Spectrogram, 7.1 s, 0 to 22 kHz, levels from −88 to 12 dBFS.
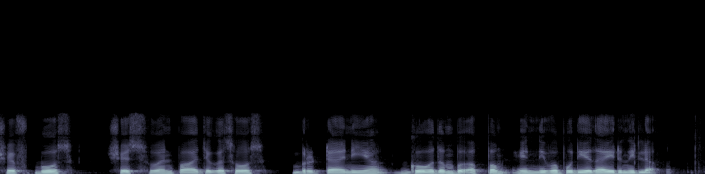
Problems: low volume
